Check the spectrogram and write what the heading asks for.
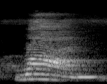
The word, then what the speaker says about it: one: Oke, itu bukan on bacanya nak ya, tapi one.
